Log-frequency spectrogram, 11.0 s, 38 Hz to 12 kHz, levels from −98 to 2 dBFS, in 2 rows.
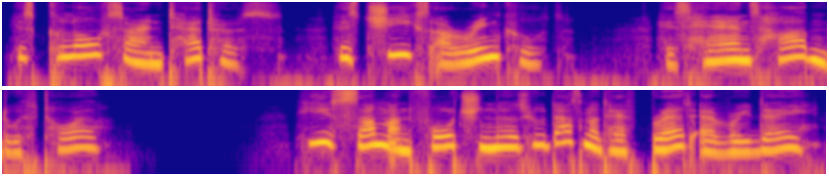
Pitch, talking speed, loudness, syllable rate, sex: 235 Hz, 135 wpm, -16 LUFS, 4.5 syllables/s, female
